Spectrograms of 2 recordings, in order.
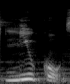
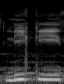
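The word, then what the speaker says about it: lykke: It's L-Y-K-K-E. And how it's pronounced, it's Lyuko. Some people call it Leaky, some people say Lyugo. Whatever you want to pronounce, but remember, Lyuko is all about happiness.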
